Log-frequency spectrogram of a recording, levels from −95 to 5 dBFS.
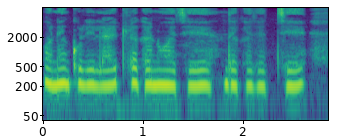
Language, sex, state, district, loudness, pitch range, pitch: Bengali, female, Assam, Hailakandi, -16 LUFS, 205-220 Hz, 215 Hz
